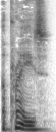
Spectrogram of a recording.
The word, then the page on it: appraise: British English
